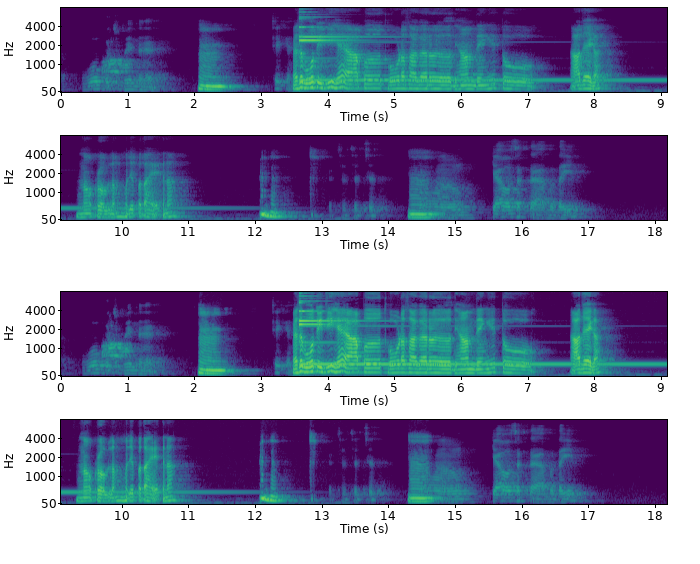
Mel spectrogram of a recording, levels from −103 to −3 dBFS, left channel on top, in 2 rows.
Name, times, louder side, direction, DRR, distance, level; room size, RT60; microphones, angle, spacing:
voice 1, 0.3-1.4 3.2-3.5 4.2-4.6 5.7-6.1 13.3-13.8 14.4-15.1 15.6-16.8, right 1 dB, 10° right, 7 dB, 5.1 m, -53 dB
voice 2, 2.1-2.6 3.5-7.1 7.6-8.1 9.3-10.8 12.1-12.4 14.3-14.7, right 4 dB, 85° right, 14 dB, 1.1 m, -31 dB
sound 1, 3.6-11.1, right 3 dB, 35° right, 2.3 m, -36 dB
27.5 x 16.0 x 9.5 m, 0.68 s
head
